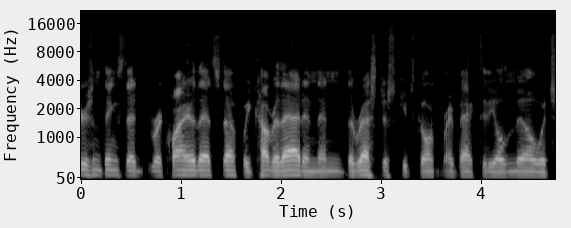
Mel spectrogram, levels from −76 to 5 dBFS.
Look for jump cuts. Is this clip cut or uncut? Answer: cut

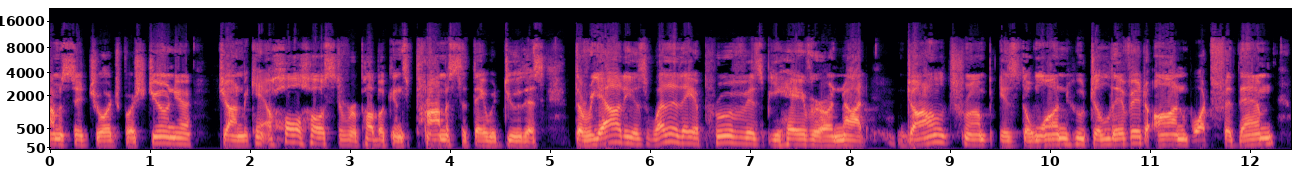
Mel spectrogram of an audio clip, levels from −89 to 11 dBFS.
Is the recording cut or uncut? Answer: uncut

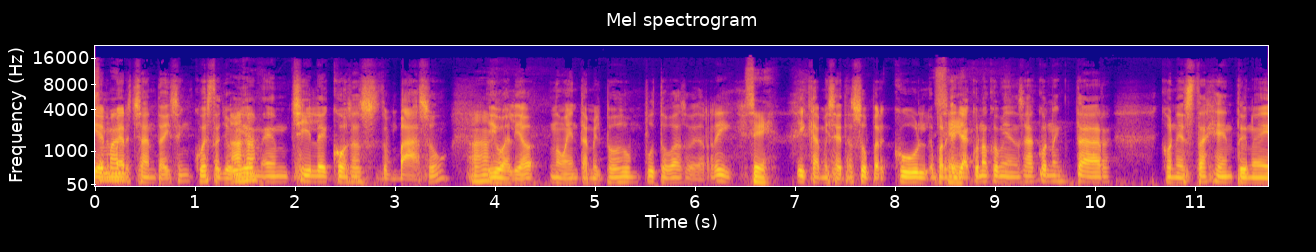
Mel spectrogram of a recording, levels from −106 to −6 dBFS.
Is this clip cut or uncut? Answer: uncut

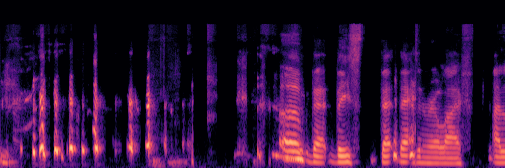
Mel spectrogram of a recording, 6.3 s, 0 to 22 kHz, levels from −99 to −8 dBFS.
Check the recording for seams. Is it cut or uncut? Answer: cut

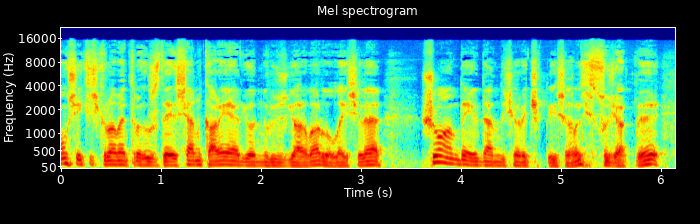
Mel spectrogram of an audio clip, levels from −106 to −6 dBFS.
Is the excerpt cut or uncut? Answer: uncut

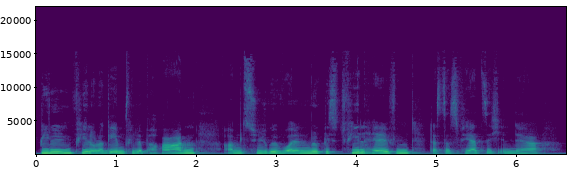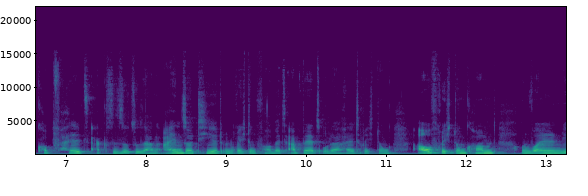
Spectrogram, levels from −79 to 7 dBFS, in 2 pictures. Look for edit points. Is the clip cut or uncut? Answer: uncut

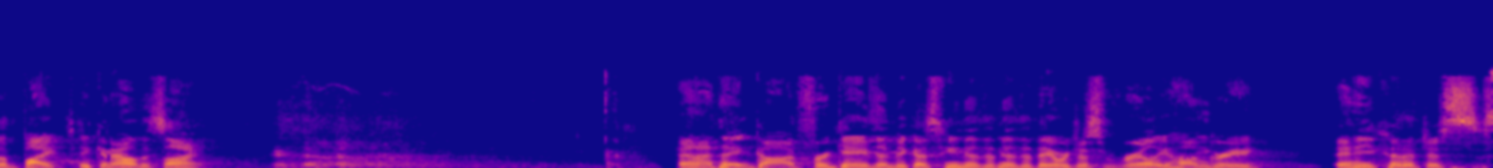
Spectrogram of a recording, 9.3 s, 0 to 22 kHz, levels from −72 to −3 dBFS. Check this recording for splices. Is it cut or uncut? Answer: cut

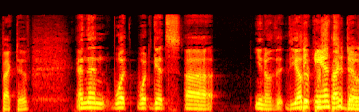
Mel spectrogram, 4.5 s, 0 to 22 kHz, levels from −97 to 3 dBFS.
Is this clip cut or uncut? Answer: uncut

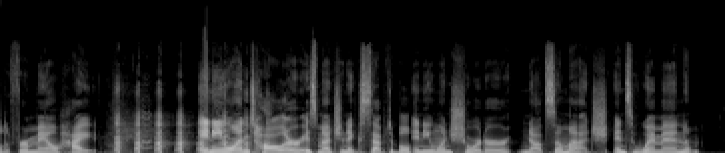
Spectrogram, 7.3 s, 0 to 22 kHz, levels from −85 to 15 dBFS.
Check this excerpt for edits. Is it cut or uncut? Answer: cut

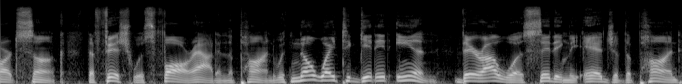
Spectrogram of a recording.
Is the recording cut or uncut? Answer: cut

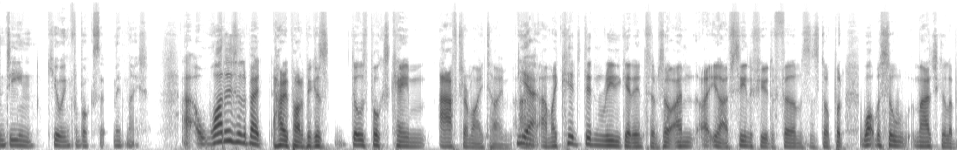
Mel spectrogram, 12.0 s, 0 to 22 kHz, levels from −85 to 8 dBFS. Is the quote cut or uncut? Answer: cut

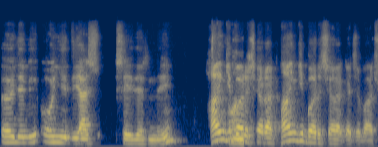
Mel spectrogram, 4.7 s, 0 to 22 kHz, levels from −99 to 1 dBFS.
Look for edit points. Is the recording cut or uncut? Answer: cut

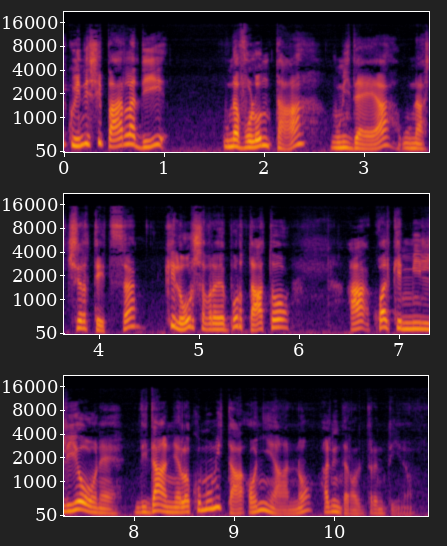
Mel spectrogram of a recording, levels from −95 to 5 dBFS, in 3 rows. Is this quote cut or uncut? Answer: uncut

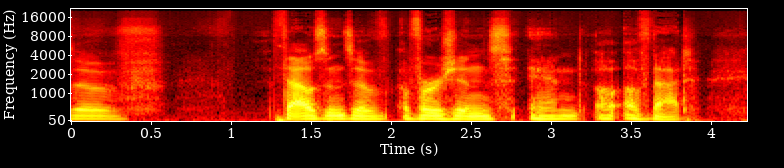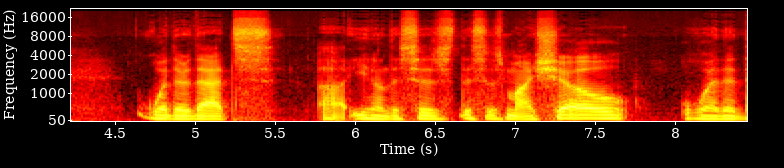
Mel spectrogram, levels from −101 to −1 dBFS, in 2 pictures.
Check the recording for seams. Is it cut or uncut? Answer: uncut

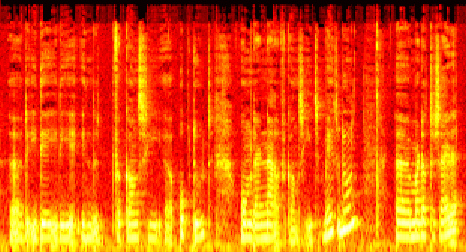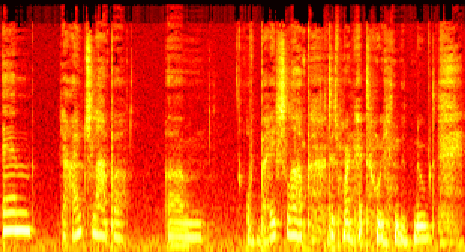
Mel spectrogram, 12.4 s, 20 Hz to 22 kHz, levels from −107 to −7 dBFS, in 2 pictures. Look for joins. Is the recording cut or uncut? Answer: uncut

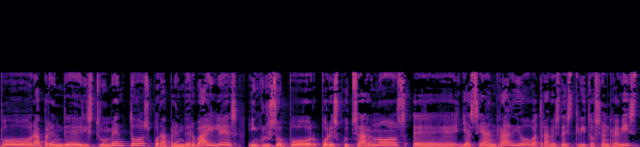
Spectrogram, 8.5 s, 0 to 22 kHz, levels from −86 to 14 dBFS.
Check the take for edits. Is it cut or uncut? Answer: cut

